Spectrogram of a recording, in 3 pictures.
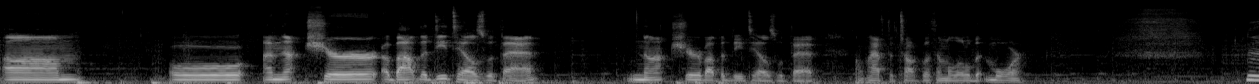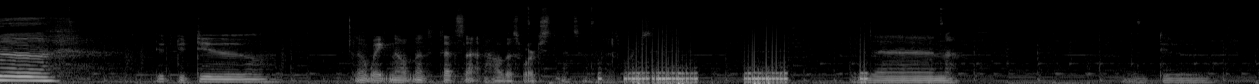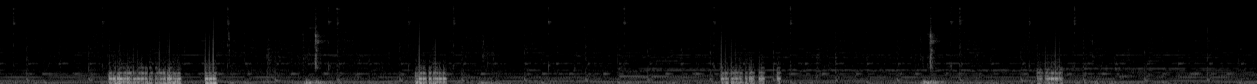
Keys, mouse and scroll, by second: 13.2-17.9 drag, 18.5-22.0 drag, 23.9-25.3 drag, 26.2-27.4 drag, 28.1 i, 29.2 click, 30.6 click, 32.3 click, 34.3 i, 35.4 click.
